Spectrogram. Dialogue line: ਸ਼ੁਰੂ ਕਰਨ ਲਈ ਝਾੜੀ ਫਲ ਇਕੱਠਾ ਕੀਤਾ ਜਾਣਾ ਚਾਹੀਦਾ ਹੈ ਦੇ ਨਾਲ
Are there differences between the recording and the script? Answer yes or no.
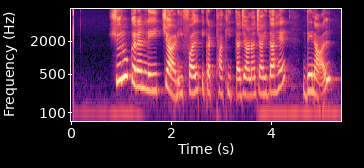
no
